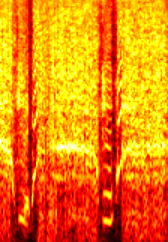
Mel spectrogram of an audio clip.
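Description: A cartoon character screaming loudly: long, high held screams, one after another, with short breaks between them.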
